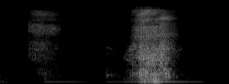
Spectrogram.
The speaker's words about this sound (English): Sorry for inhaling.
